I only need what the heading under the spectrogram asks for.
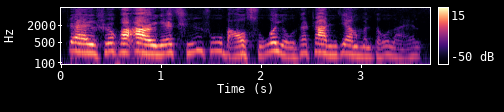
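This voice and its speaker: A woman performing a traditional Chinese storytelling piece, lively and dramatic, acting out every character. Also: medium pitch, brisk, breathy edge.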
